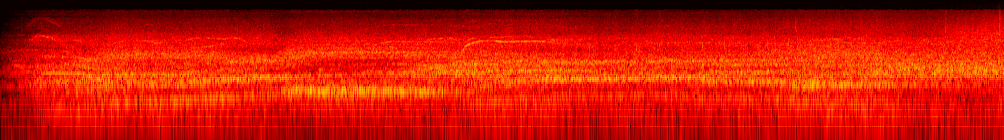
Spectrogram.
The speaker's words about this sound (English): I mean, just absolutely electric. The crowd breaks out into a USA chant as the cheers fade, and the Bruins go all the way to the Stanley Cup Finals a couple of months later.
